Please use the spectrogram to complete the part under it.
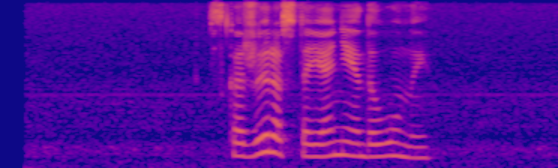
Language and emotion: Russian, neutral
